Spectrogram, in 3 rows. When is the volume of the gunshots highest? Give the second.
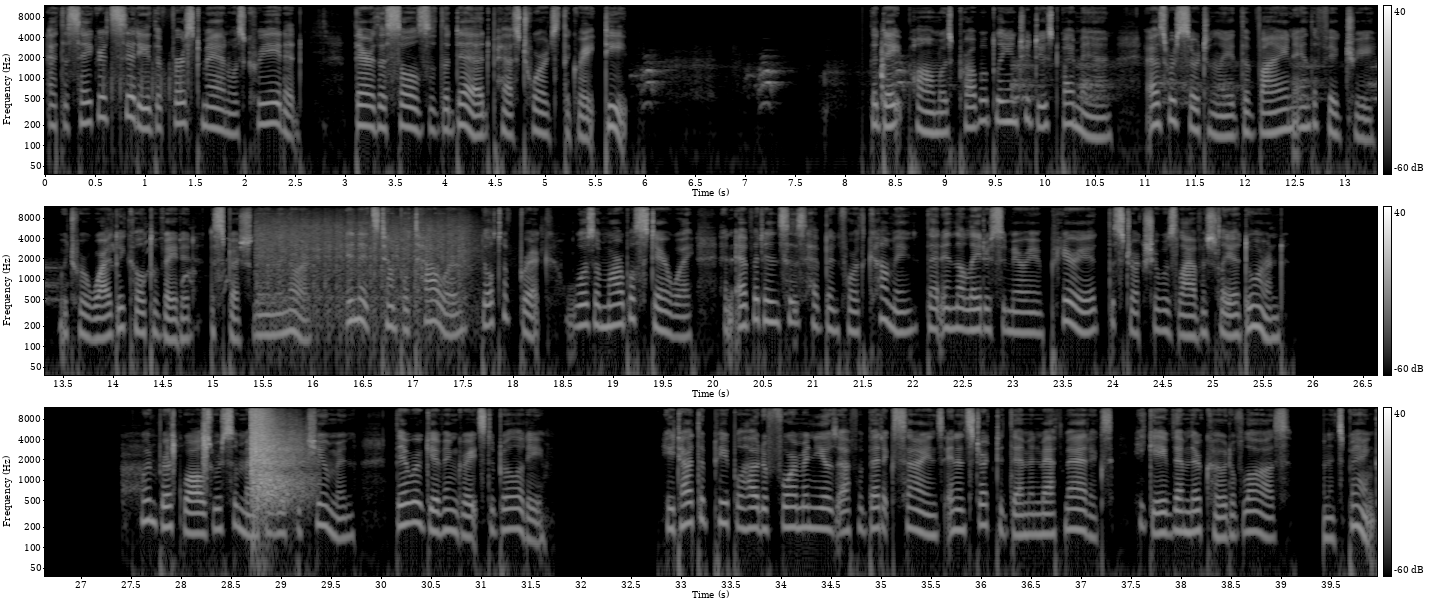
29 s.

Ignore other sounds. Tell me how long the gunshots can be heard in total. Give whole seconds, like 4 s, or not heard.
5 s.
